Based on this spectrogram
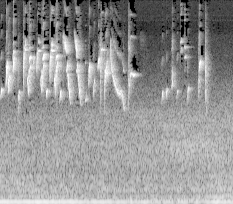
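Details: European goldfinch in full song: rapid tumbling run of bright, high twittered and slurred notes for about three seconds, then a few scattered chirps after a short break, over a low steady hum.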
